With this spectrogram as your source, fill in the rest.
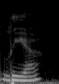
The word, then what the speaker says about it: Leia: your name lia leia am i pronouncing that right um yes it's uh leah ah leah i'm sorry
